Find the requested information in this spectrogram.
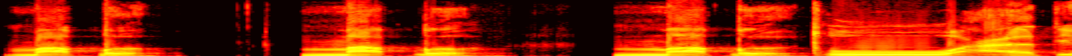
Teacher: قاف کو موٹا پڑھنا ہے، قاف حروف مستعلیہ سے ہے، قاف ساکن ہے، اور قاف حروف قلقلہ سے بھی ہے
